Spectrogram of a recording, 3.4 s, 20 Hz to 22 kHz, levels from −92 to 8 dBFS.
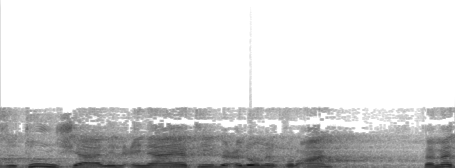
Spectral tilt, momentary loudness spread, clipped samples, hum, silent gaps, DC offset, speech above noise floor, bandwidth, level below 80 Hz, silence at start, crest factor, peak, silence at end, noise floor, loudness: -6 dB/octave; 17 LU; under 0.1%; none; none; under 0.1%; 22 dB; 8.2 kHz; -50 dBFS; 0 s; 16 dB; 0 dBFS; 0 s; -36 dBFS; -15 LUFS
